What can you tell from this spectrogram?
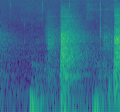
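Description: Fireworks going off outside, close by, in a quick string of about four muffled booms, one louder and longer than the rest, with no talking over them.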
